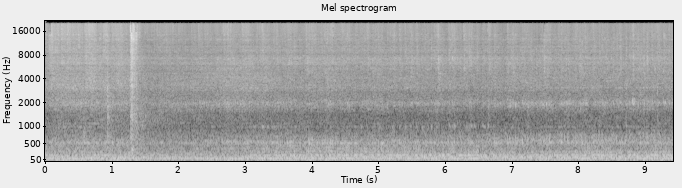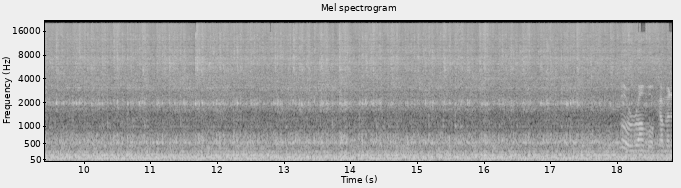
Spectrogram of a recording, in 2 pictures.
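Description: A 1970 Pontiac GTO with a numbers-matching 400 engine idles with a steady, low, throaty rumble that holds evenly throughout.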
